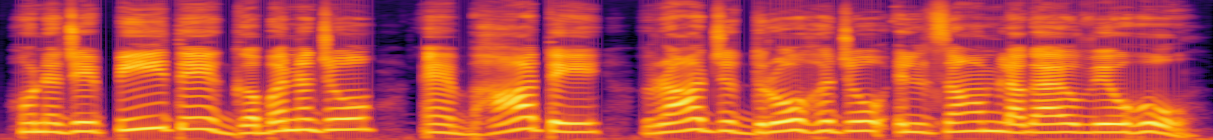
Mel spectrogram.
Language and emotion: Sindhi, neutral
